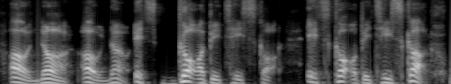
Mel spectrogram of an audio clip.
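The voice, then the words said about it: Bad put-on British accent. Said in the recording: “in my bad British accent, forgive me.”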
